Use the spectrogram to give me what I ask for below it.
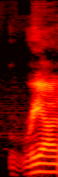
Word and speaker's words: Rihanna: chain top shelf lip Rihanna is pronounced like Ryan really Ryan okay all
